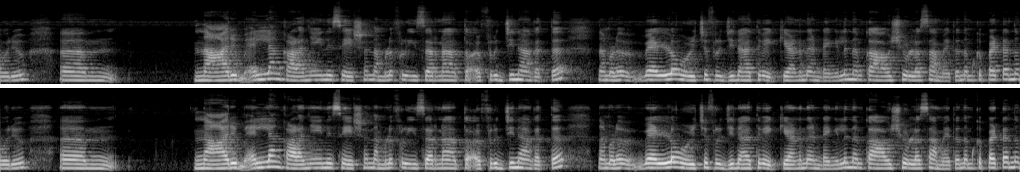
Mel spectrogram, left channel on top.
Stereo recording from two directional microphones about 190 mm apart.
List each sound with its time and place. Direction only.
0.0 s a woman's voice: 20° right (ahead or behind)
